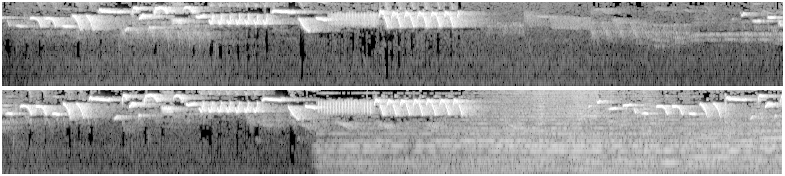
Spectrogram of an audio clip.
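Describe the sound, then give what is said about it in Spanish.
Birds chirping and singing in a forest: many bright, high chirps and trills in busy bursts, with a brief quieter lull partway through before the song resumes. “Es escuchar ese sonido, ¿no? El de los pájaros”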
